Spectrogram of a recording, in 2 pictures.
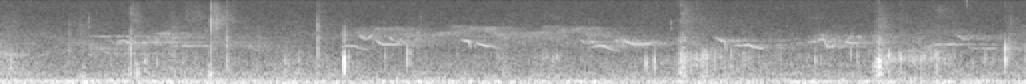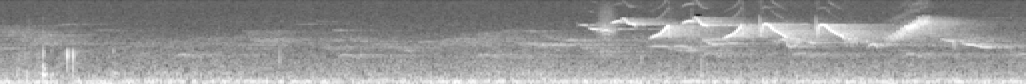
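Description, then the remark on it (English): An indigo bunting at the top of a very tall dead tree sings a bright, high burst of paired, sweet notes near the end, after scattered faint chirps and irregular drips and taps of water drops being blown off the trees. “A little closer up on an indigo bunting.”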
